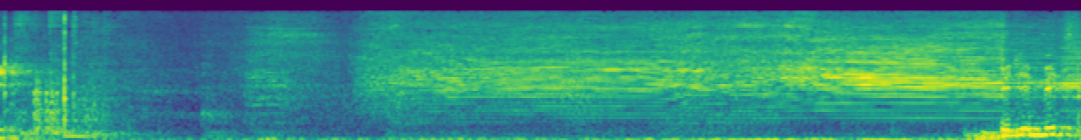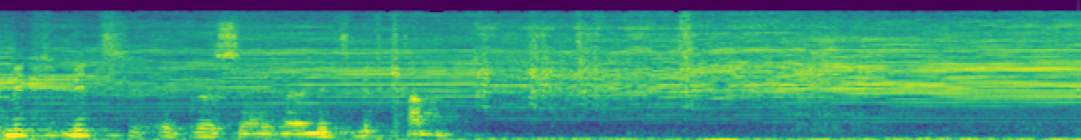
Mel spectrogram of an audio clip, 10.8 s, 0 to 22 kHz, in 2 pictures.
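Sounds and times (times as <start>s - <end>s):
small electric trimmer buzzing while trimming eyebrows: 1.8s - 10.8s
speech: 5.0s - 7.9s.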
